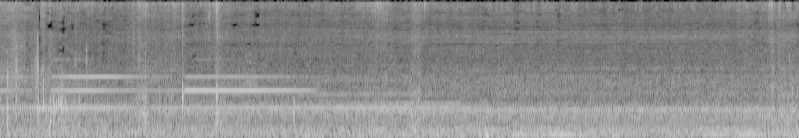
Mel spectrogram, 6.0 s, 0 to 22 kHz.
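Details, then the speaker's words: 7.3 Powerstroke diesel with newly installed AirDog 150 lift pump mounted under the truck, key on, engine off: steady electric hum with thin high whine easing after a couple of seconds; normal fuel lift pump priming, inaudible once running. "Why is the pump running? And then we got So you can hear it. You can definitely hear the pump."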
